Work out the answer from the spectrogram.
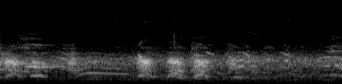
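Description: Dogs bark and yip in short, mid-pitched bursts, a few scattered calls with a tighter cluster of three near the middle, fairly clear against a quiet background.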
